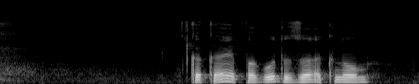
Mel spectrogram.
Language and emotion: Russian, neutral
